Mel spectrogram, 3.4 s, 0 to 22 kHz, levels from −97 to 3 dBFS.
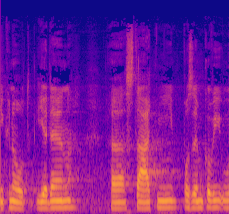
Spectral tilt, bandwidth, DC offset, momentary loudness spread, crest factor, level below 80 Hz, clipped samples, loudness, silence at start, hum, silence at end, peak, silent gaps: -6.5 dB/octave; 14 kHz; under 0.1%; 5 LU; 18 dB; -58 dBFS; under 0.1%; -24 LUFS; 0 s; none; 0 s; -6 dBFS; none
